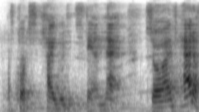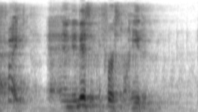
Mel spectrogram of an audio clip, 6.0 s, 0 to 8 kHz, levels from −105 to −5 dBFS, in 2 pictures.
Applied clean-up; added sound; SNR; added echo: neural separator model SepFormer DNS4.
